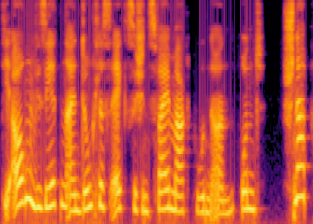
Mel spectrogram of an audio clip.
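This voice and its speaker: A woman reads a children's advent story aloud. She is lively and expressive, and her voice sits fairly high. The sound is dry and close to a studio mic. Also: brisk, dry recording. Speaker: narrator. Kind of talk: storybook reading.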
